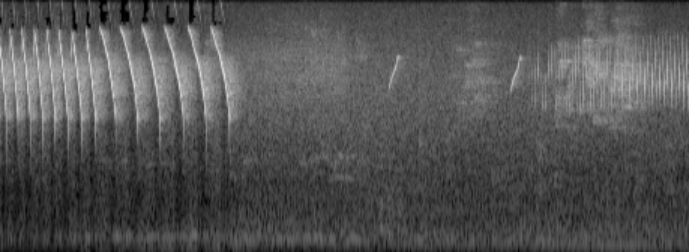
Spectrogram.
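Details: Belgian canary singing to encourage other canaries to sing during training; fast series of steep descending whistled sweeps for three seconds, then quieter scattered chirps and a soft buzzy rattle.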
